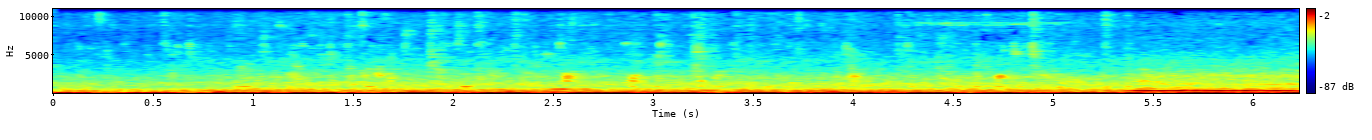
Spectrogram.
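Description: Paneer tikka skewer sizzling in oil on a hot tawa, with sparse small crackles and pops over a steady low hum.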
